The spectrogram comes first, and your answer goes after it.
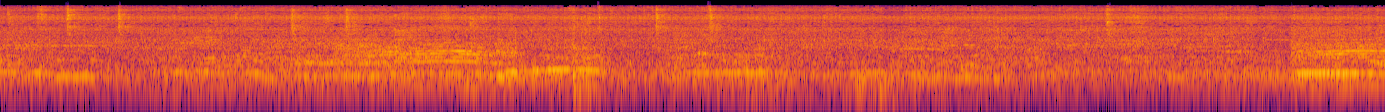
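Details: Cows at a traditional animal market low in a crowded chorus, several long moos overlapping, some rising and falling in pitch, a strong swelling call near the end, with constant background bustle and faint clicks.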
